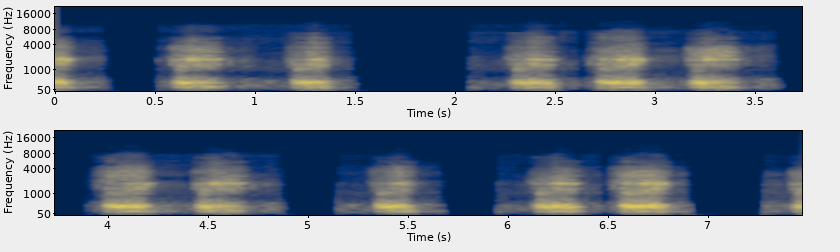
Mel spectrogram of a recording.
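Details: Reindeer calling with clipped hoarse grunts, often in close pairs, spaced irregularly with short silences between.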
